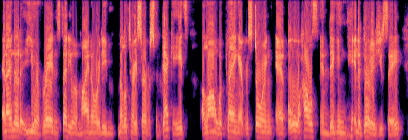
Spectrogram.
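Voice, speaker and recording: A male interviewer talks quickly at a middle pitch. He leans on the same filler words as he sets up his questions. The sound is dry and close, like a video call. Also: fairly even intonation, a little mellow, no room sound, rough recording. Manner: brisk, repeats "obviously". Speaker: interview host.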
